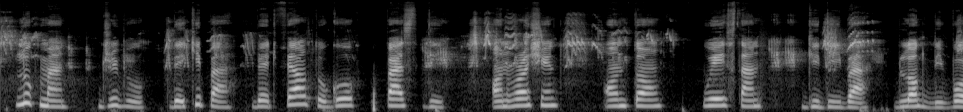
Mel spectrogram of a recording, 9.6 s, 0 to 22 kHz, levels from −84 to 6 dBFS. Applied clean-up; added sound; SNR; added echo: neural mask model RNNoise.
